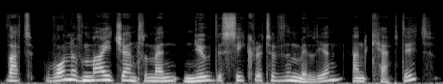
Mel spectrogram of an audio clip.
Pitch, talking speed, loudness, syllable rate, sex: 170 Hz, 190 wpm, -17 LUFS, 4.7 syllables/s, male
